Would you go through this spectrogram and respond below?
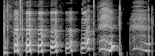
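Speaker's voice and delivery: high burst of laughter; real laugh. Real, not acted. Laughing at herself for wanting to cheat, a high real laugh. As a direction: laugh at being caught out.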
